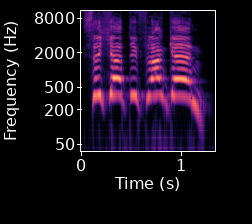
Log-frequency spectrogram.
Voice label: cover flanks, german

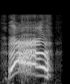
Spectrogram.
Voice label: scared

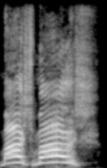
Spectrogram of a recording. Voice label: ger move out, german

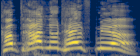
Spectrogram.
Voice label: ger backup, german

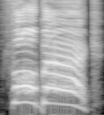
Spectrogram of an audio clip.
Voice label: us fallback, american

